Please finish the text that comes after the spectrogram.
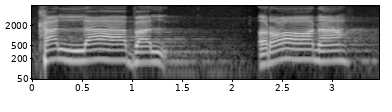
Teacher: after bal is sakta, you've got to hold your stop and hold your breath for a couple of seconds.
